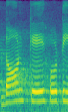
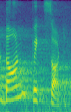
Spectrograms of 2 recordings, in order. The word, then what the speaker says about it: Don Quixote: Yes, Don Quixote, you can pronounce it as Don Quixote in Spanish or Don Quixote, the eccentric and imaginative hero of a novel written by Miguel de Cervantes.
